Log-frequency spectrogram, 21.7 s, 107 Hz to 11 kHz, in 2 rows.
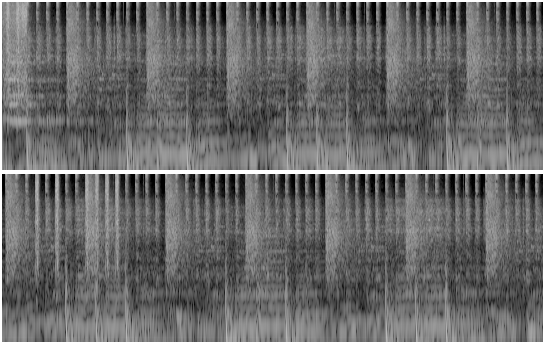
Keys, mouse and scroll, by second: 0.0 click, 0.6 s, 0.8 g, 1.4 alt+a, 2.1 alt+a, 2.2 click, 2.6 click, 3.1 click, 3.6 click, 3.9-4.2 shift+right drag, 4.2 click, 4.2-5.7 typing, 4.9 click, 5.8 alt+a, 6.0 click, 6.1 click, 8.0 click, 8.8 click, 9.4 click, 10.7-11.2 scroll, 13.2 click, 13.4 right click, 13.4 scroll, 13.7 g, 13.9 click, 14.2 KP_0, 14.3 s, 15.3 scroll, 16.1 click, 16.3-17.3 typing, 16.5 scroll down 2, 17.7 alt+a, 17.9 click, 18.0 click, 18.1 alt+a, 18.4 click, 19.3 click, 19.9 scroll down 3, 20.1 g, 21.1 click.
